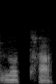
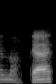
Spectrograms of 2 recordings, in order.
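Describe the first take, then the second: First: The middle consonant is a T sound. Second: The middle consonant is a D sound. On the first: The speaker calls it right. "tapi dibaca nota" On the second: The speaker calls it wrong. "Tulisannya noda"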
